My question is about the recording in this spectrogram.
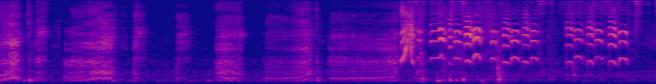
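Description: A puppy growling in play, in short rough bursts, then a quick run of short high squeaks for the last two seconds or so.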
